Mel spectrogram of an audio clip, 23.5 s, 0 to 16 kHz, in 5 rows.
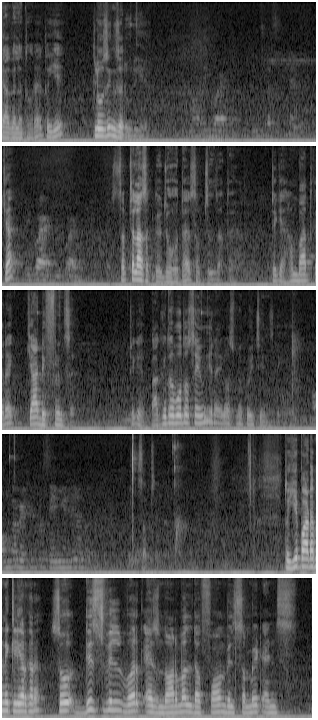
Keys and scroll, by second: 2.8 ctrl+s, 13.2 alt+Tab.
